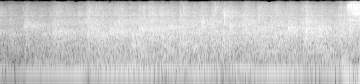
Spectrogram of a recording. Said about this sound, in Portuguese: Pode aplaudir o Senhor.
